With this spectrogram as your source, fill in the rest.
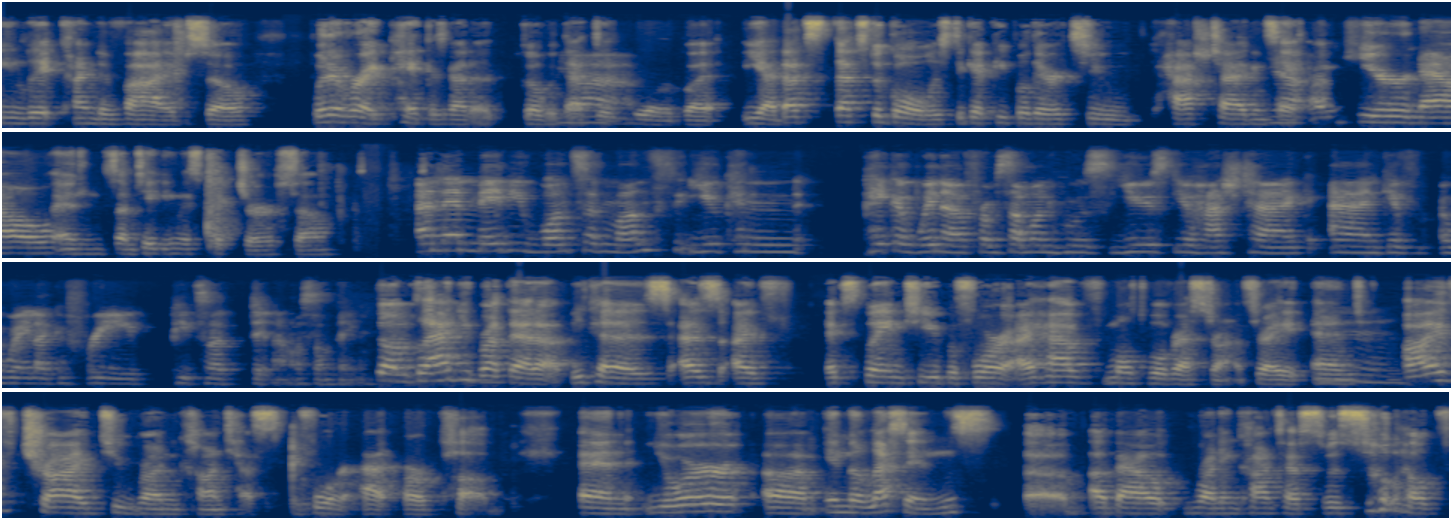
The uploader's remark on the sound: Live Q&A Call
